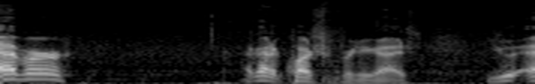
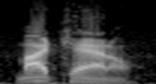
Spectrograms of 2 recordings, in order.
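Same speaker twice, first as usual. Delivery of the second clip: emphatic; 3 semitones higher, 11 dB louder than usual. Real, not acted. Host insisting on his channel.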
